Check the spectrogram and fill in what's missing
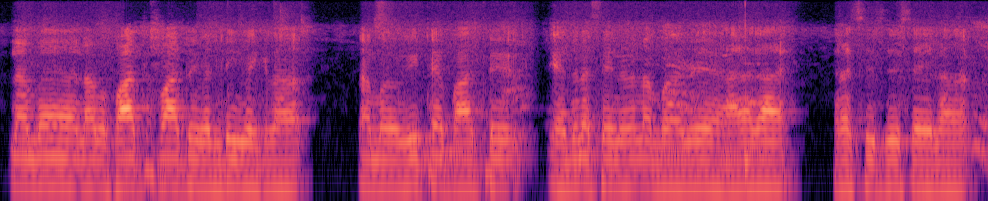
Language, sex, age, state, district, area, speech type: Tamil, male, 18-30, Tamil Nadu, Kallakurichi, rural, spontaneous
